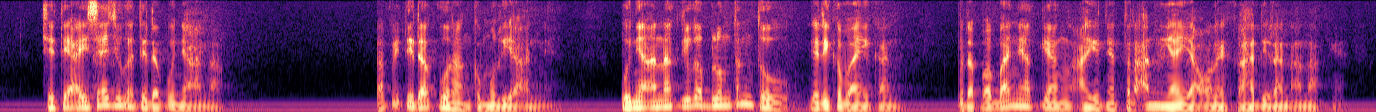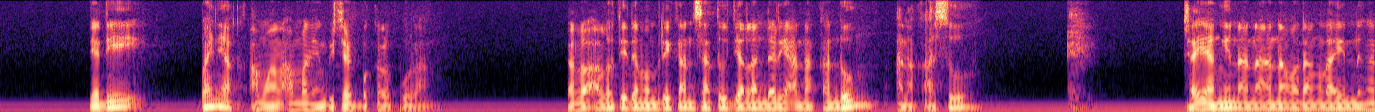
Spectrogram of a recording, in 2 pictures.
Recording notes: LIVE dari Masjid Daarut Tauhiid Bandung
